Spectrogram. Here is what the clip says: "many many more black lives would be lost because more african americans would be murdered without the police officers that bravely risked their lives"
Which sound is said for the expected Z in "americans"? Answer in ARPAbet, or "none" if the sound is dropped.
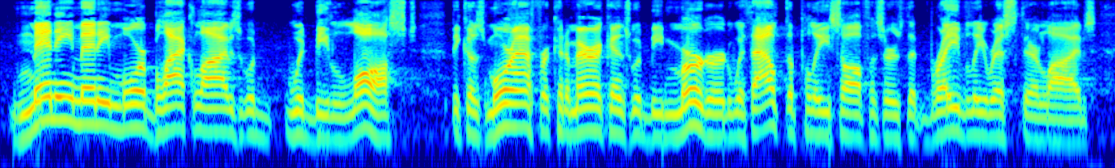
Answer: Z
